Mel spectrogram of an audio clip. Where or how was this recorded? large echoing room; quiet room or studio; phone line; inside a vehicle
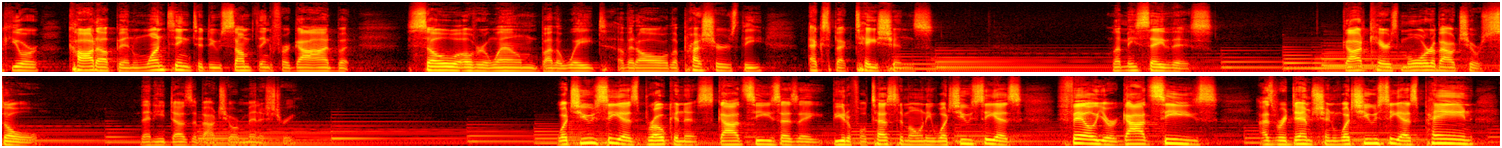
large echoing room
